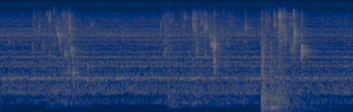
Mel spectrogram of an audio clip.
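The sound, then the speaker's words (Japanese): Running water splashes steadily at a sink as dirt is rinsed off the dishes before washing, with a louder gush and clatter near the end; no one speaks. “ほら、先に汚れを水でザザッとお流しください。”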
